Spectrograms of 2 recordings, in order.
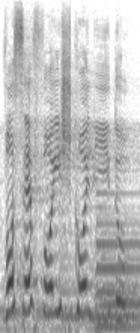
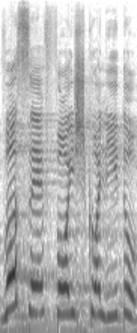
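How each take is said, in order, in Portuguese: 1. É dita com suavidade, sem força. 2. É dita com firmeza, com força de comando. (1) "não diz assim não" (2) "diz com autoridade"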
